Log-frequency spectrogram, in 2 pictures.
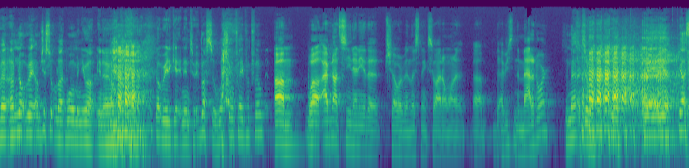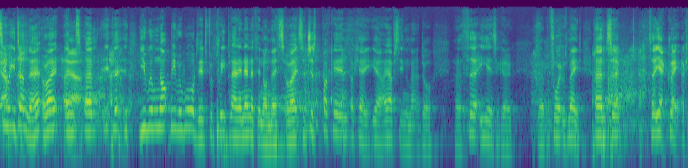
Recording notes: Halloween Special recorded Live at The Pleasance Islington.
